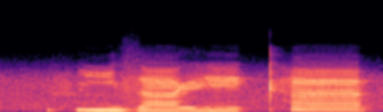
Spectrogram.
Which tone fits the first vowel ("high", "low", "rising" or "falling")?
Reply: low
